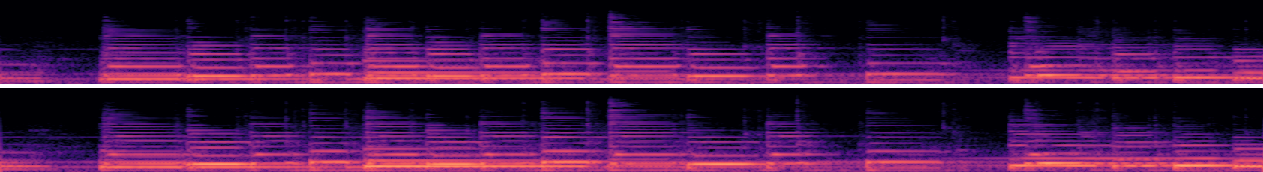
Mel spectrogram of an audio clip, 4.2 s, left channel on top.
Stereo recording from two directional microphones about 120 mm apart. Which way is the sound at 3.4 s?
25° right (ahead or behind).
